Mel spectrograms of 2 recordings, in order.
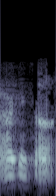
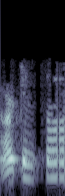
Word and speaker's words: Arkansas: question is is it Arkansas or is it Arkansas well I believe uh the consensus would be Arkansas yeah I don't think that state looked very much like Kansas at all anybody else have anything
